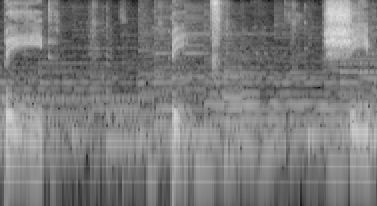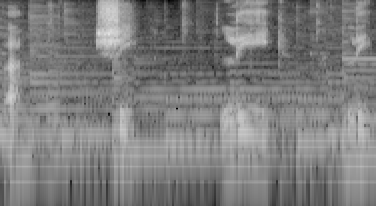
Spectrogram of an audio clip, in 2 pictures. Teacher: Can you hear how the vowel length is shorter in the second set of words? Remember, don't allow the E sound to become so short that it turns into an I.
